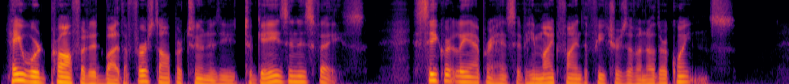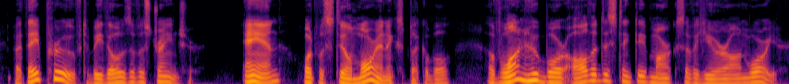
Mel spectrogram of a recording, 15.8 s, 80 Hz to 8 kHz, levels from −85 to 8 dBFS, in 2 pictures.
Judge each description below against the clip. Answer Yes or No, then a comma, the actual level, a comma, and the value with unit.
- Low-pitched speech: Yes, low, 120 Hz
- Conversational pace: Yes, average, 180 wpm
